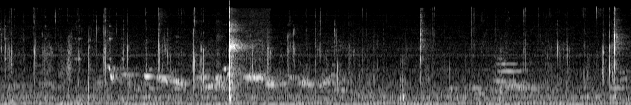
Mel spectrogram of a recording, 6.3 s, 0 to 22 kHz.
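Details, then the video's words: Tabby cat eating cat food indoors, loud eating: sharp crunching clicks scattered irregularly, one strong crack near the middle, with faint murmured voices in a small room. "eating cat food for 5 minutes straight"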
